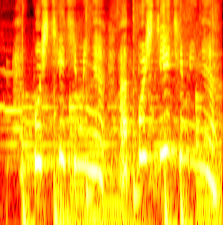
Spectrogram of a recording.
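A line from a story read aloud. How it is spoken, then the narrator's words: Desperate squeal. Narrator (Russian): в отчаянии взвизгнул плюшевый мишка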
